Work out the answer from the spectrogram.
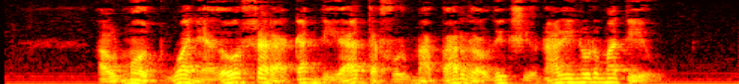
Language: Catalan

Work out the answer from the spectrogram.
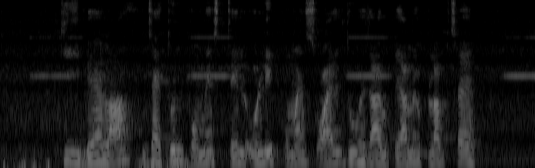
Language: Maithili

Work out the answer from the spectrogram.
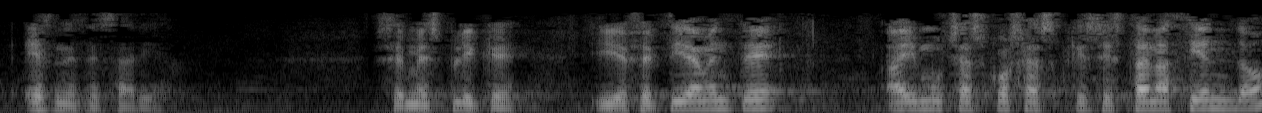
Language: Spanish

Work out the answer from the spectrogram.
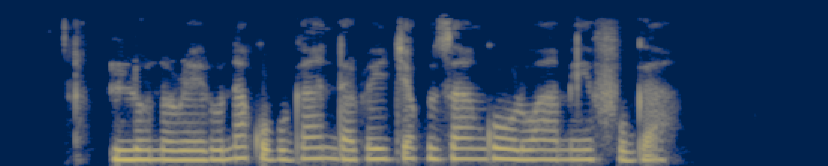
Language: Ganda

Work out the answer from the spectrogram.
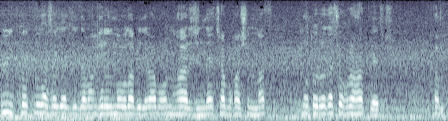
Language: Turkish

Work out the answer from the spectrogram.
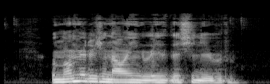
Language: Portuguese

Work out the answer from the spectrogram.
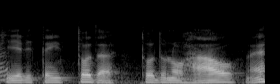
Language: Portuguese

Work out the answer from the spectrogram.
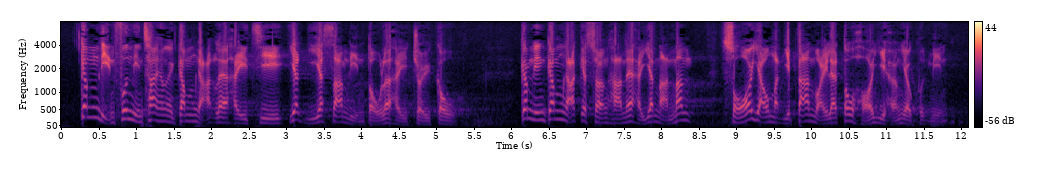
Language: Cantonese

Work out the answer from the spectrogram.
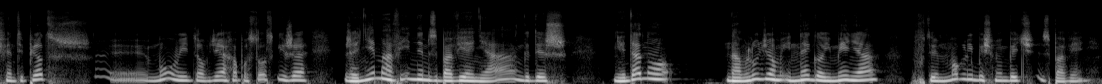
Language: Polish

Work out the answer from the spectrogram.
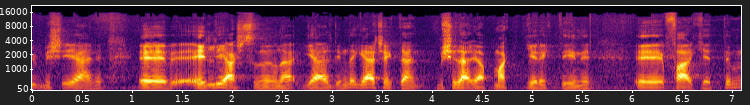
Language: Turkish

